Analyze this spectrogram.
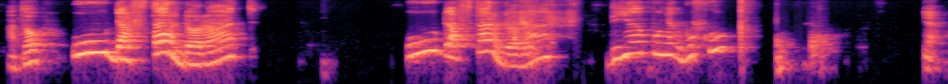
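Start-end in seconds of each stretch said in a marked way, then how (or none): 0.7-7.3 slow, very high, rising on dorat and buku; question intonation. Shown as a demonstration. Teacher models question and translation, high rising intonation. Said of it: "itu adalah intonasi bertanyanya".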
